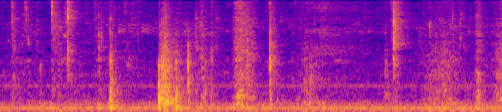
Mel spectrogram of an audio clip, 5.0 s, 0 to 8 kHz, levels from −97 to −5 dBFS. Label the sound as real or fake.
real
